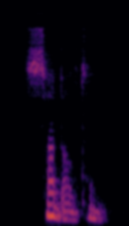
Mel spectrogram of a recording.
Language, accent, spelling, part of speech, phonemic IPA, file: English, Southern England, subaltern, adjective / noun, /ˈsʌb.əltən/, LL-Q1860 (eng)-subaltern.wav
- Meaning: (adjective) Of a lower rank or position; inferior or secondary; especially (military) ranking as a junior officer, below the rank of captain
